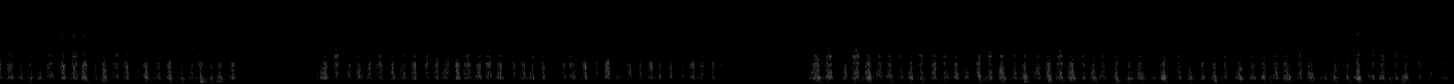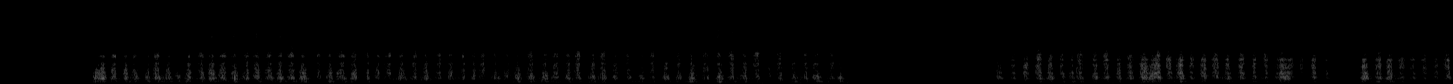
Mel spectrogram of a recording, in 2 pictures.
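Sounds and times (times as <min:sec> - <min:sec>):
coin scratching scratch card: 0:00.0 - 0:02.4, 0:03.2 - 0:07.3, 0:15.5 - 0:23.0, 0:24.6 - 0:29.0.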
